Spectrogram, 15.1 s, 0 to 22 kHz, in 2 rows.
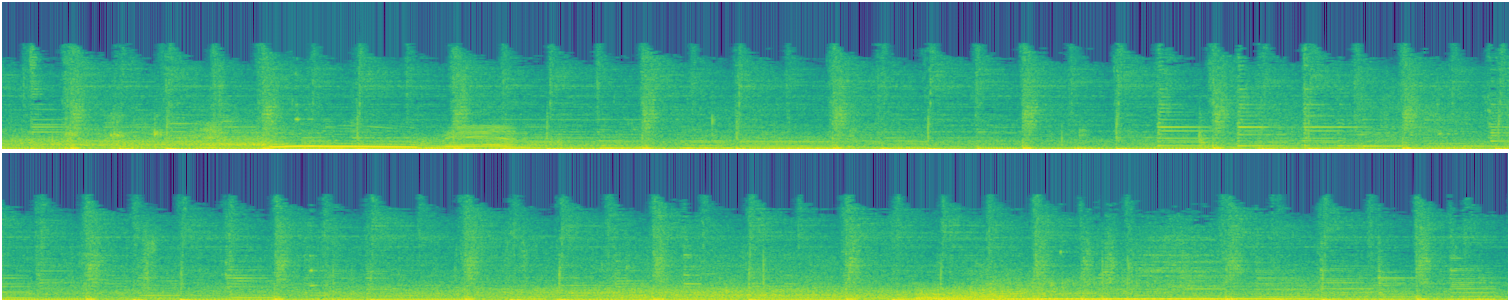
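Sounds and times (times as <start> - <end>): song with steady beat: 7.6 - 14.9
motorcycle accelerating past: 9.4 - 14.6.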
